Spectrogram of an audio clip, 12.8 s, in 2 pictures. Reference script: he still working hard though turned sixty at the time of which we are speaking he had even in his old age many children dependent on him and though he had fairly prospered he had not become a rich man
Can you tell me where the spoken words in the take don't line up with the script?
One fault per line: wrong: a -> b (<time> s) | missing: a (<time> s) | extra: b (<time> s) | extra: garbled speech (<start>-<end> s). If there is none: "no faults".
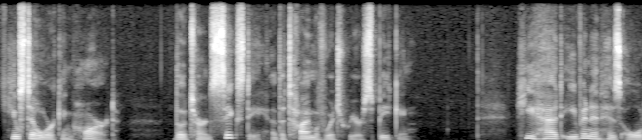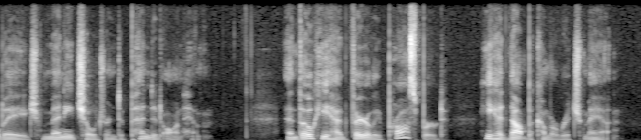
no faults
